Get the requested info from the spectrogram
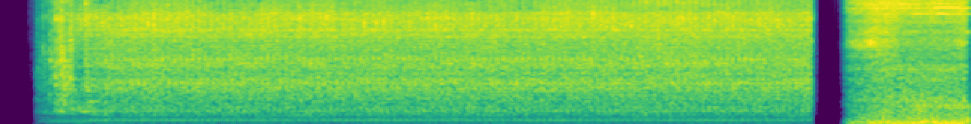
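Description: Steady mechanical hum with hiss over it, even in level, cutting off suddenly near the end. Just before the end, louder music with a deep bass comes in.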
